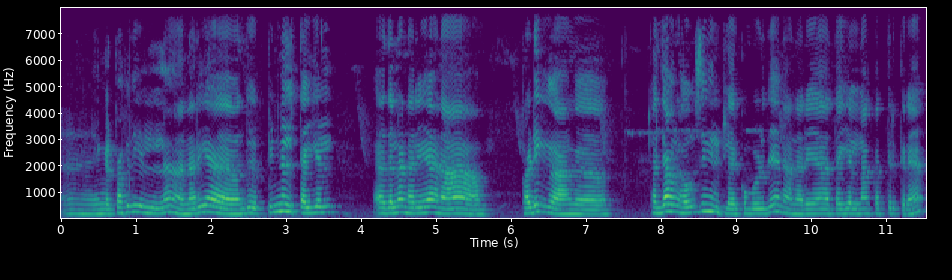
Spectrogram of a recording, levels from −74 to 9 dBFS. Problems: none marked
